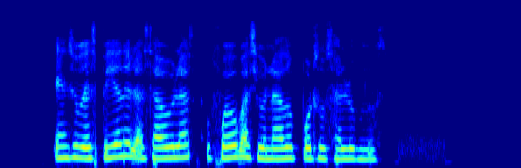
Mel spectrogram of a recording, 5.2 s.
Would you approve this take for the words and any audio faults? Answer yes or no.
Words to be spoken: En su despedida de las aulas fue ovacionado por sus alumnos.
yes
